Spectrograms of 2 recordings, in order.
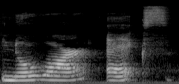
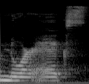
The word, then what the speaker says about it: Noir X: talking about today is noir x or nor x depending on how you want to pronounce it but they are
